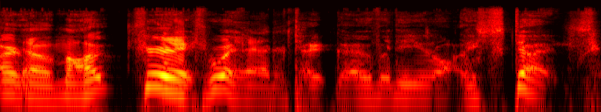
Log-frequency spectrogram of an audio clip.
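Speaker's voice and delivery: loud put-on British accent, laid on thick. Joking about what would happen if the British came, in a mock British accent. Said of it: "If the British came".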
